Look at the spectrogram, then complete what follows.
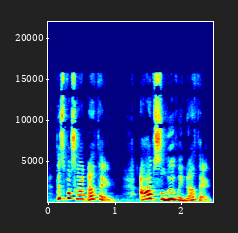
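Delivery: loud, high scornful verdict; scornful dismissal. Real, not acted. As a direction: shut the book on it for good. Dismissive verdict in book rant.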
